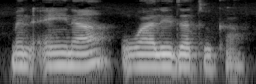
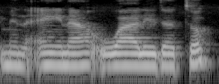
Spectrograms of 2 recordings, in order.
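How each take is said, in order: First: The last word ends with a short vowel. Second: The last word ends on a bare consonant.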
